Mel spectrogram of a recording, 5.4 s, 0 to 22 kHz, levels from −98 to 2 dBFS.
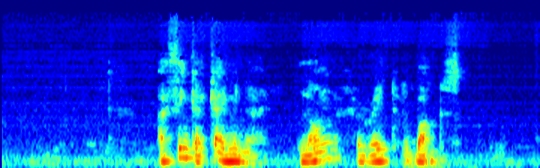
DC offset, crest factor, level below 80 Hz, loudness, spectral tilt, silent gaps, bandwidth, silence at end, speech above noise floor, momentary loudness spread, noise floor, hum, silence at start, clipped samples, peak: under 0.1%; 18 dB; -54 dBFS; -24 LUFS; -9.5 dB/octave; none; 7 kHz; 0.85 s; 35 dB; 15 LU; -58 dBFS; none; 1.6 s; under 0.1%; -8 dBFS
